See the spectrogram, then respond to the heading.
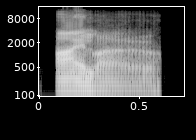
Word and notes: ILO: British English

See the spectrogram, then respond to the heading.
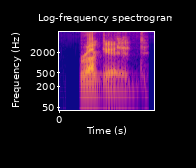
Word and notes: rugged: American English

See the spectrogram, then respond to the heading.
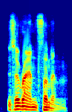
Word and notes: xeranthemum: British English

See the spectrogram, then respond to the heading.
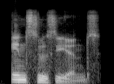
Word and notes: insouciant: British English

